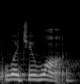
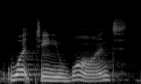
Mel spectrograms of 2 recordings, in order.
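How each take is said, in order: First: 'Do' is shortened and linked into 'you'. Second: Each word is said fully and separately. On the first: "if you shorten that, you can even say, ... I link the duh with the you" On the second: "instead of doing"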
